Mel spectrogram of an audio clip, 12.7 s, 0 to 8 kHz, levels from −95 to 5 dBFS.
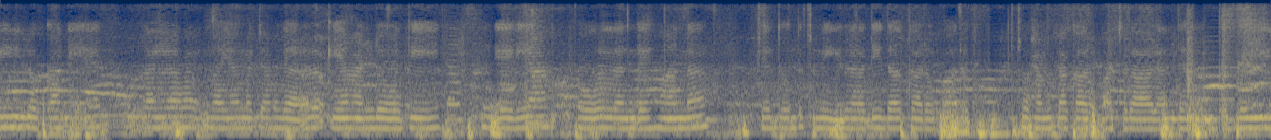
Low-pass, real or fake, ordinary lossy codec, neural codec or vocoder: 7.2 kHz; fake; none; codec, 16 kHz in and 24 kHz out, 1 kbps, XY-Tokenizer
